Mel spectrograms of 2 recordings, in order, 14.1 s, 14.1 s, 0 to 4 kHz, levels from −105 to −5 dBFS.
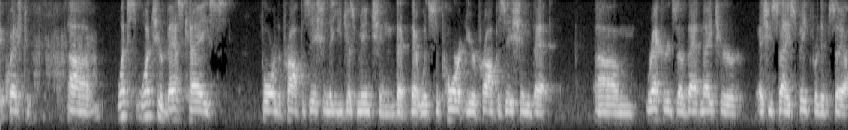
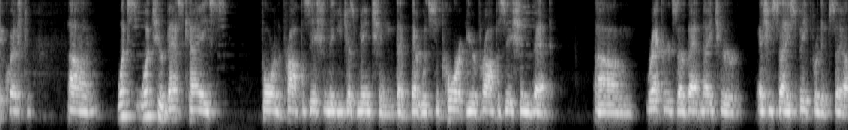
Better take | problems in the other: first | noise reduction (neural mask model DeepFilterNet 3)

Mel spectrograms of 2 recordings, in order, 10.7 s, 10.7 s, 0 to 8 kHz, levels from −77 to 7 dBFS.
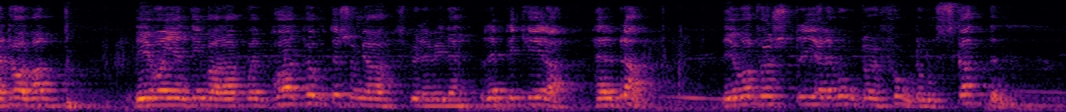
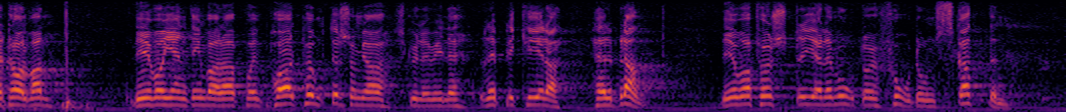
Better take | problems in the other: second | background sound (Train); 19 dB below the speech // room echo; dies away in 0.7 s

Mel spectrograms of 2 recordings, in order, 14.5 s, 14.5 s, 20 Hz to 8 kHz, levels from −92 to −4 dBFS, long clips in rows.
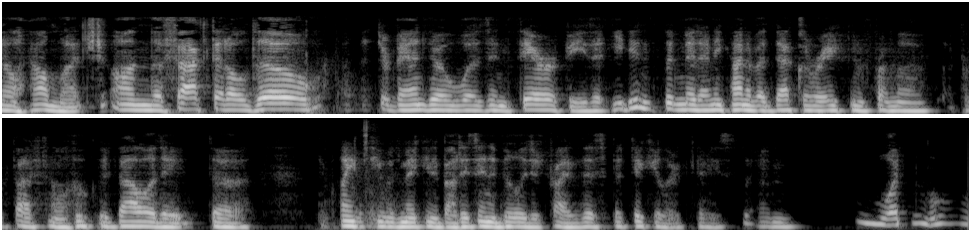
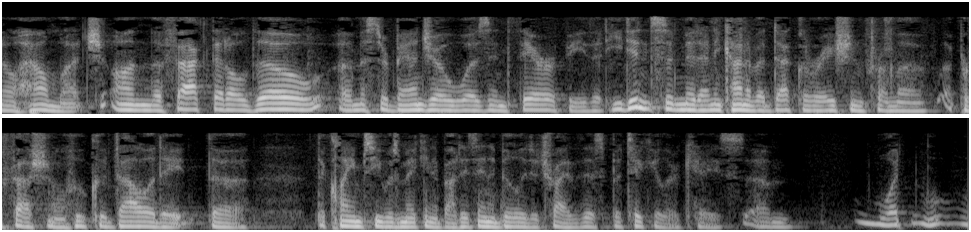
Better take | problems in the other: second | noise reduction (neural mask model DeepFilterNet 3)

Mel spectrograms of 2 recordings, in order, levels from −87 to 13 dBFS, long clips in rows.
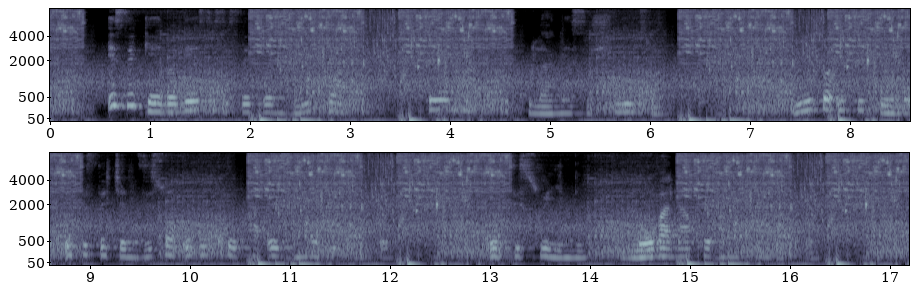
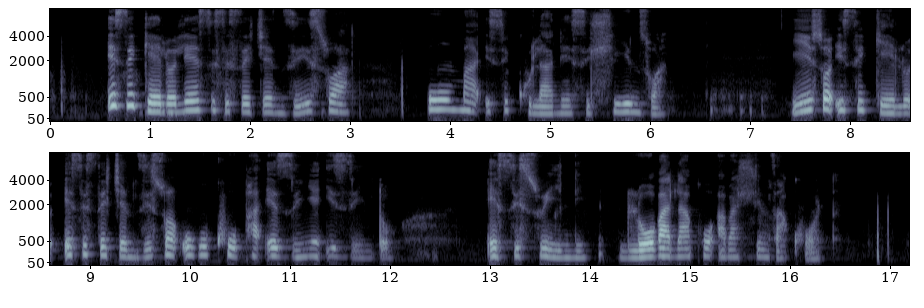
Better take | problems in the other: second | background sound (Liquid); 3 dB above the speech // room echo; dies away in 0.7 s

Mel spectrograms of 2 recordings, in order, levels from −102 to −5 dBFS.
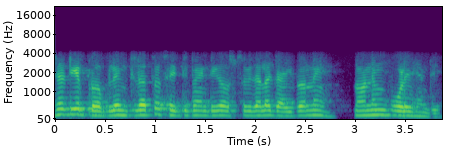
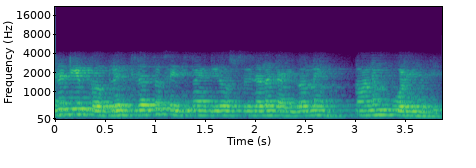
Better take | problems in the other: first | room echo; dies away in 0.8 s

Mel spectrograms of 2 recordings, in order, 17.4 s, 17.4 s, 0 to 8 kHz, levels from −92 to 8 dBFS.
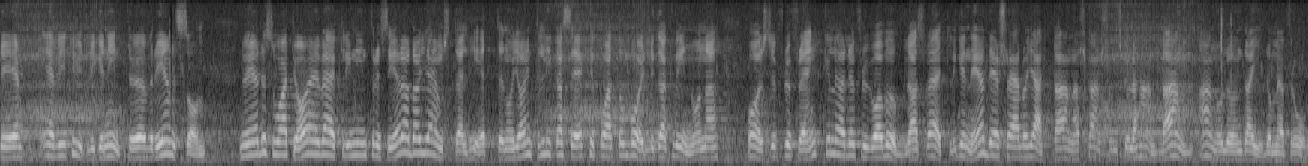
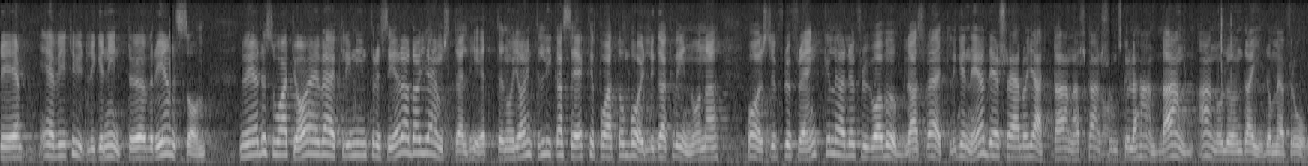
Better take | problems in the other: second | background sound (Engine / Drill / Mechanisms); 17 dB below the speech

